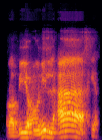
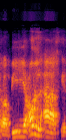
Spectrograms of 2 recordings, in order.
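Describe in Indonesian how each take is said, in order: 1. Bunyi n bersambung ke kata sandang. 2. Bunyi n digugurkan sebelum kata sandang. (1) "sebutan yang betul" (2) "Bukan Rabi'ul Akhir, salah"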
